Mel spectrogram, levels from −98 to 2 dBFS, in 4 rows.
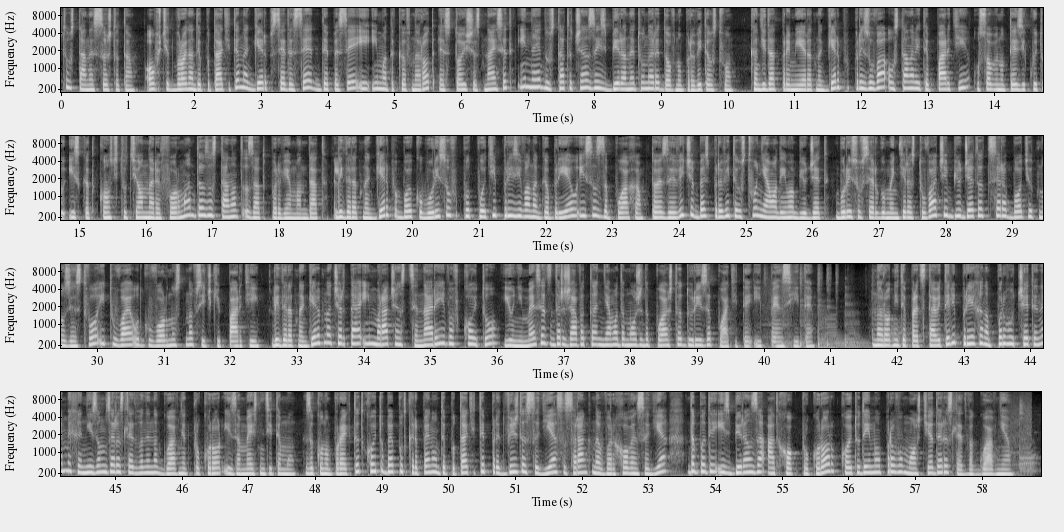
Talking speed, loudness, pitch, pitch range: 150 wpm, -16 LUFS, 210 Hz, 190-245 Hz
